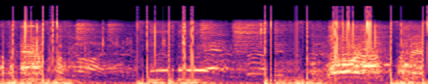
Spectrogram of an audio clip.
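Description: Live southern rock band playing loud, with singing over bass and drums, the sound overloading the camera's microphone. The singing drops out around a second in and returns near the end.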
